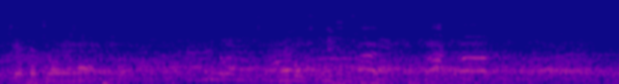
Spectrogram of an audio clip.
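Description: Faint, indistinct chatter of distant voices, with a few faint knocks.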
